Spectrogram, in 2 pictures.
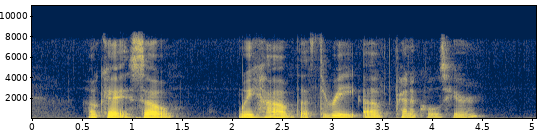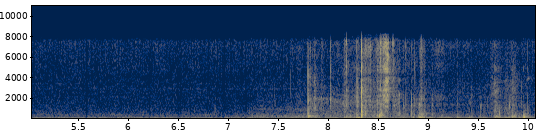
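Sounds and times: faint low hum: 0.0s - 10.0s
cards rustling and clicking: 7.8s - 10.0s.

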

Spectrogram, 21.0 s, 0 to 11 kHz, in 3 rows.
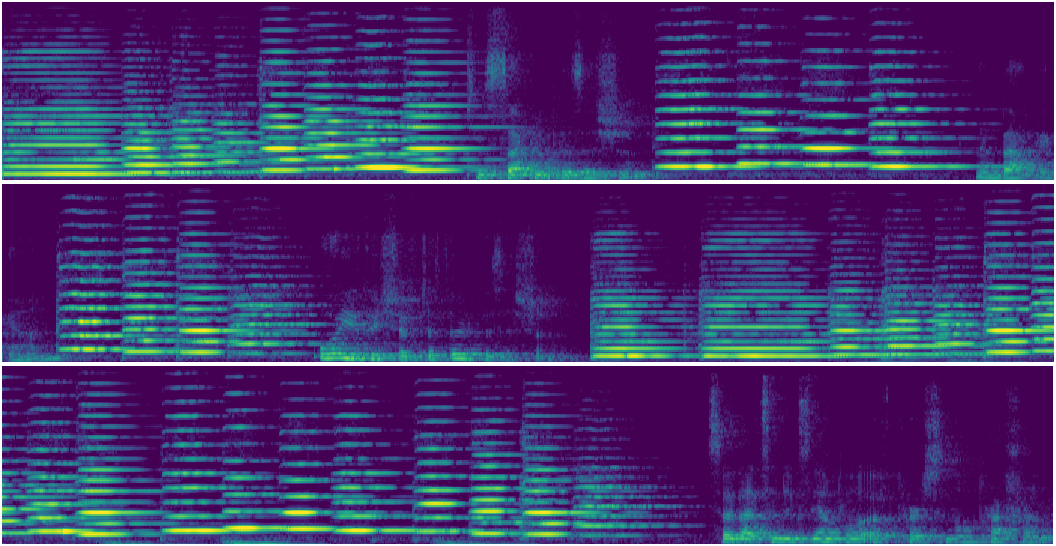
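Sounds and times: solo violin playing a scale: 0.0s - 3.4s, 4.3s - 6.5s, 7.4s - 9.1s, 10.9s - 18.7s.

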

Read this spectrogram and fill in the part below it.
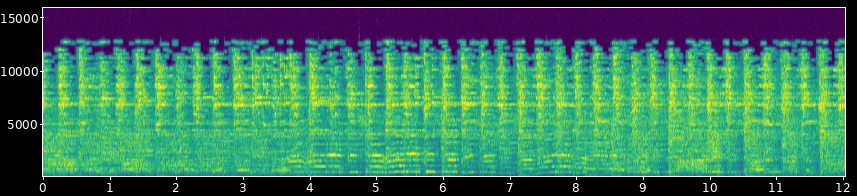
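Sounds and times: voices chanting a mantra: 0.0s - 12.0s.

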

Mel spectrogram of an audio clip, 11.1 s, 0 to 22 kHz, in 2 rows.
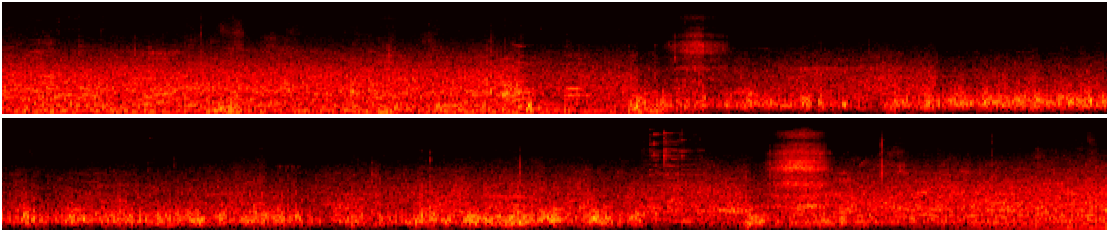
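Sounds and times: distant indistinct voices: 0.0s - 11.0s
wind on microphone: 0.4s - 9.9s.

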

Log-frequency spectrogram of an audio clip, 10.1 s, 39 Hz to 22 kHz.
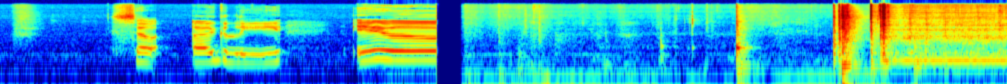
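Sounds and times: water dispenser humming: 8.4s - 10.0s.

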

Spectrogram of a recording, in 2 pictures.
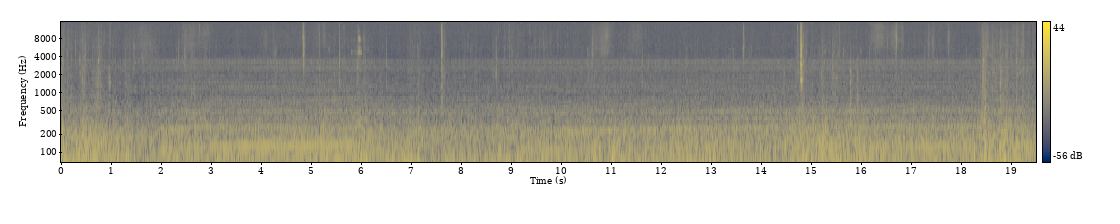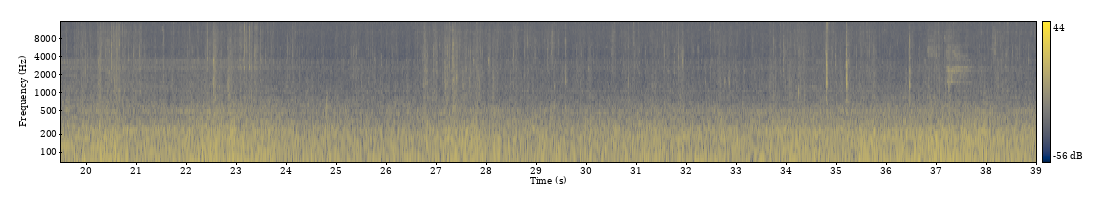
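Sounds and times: tyres rumbling on dirt road: 0.0s - 39.0s
vehicle engine drone: 0.0s - 39.0s.

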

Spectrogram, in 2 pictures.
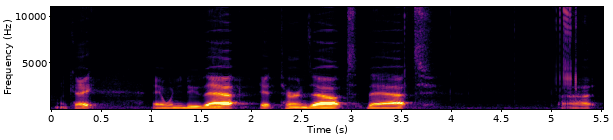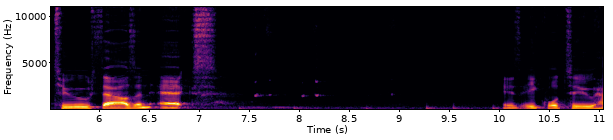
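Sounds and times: marker writing on whiteboard: 6.9s - 10.9s
marker squeaks: 7.3s - 10.0s.

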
